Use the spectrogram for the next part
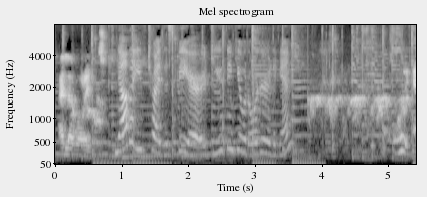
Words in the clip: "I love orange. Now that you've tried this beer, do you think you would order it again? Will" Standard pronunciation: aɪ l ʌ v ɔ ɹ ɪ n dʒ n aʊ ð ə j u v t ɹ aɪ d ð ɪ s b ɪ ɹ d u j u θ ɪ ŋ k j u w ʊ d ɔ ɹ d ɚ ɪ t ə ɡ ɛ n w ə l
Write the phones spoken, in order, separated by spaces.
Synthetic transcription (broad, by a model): aɪ l ʌ v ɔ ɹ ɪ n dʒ n aʊ ð ə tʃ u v t ɹ aɪ d ð ɪ s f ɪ ɹ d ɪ j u θ ɪ ŋ k j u w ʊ d ɔ ɹ d ɚ ɪ t ə ɡ ɛ n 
